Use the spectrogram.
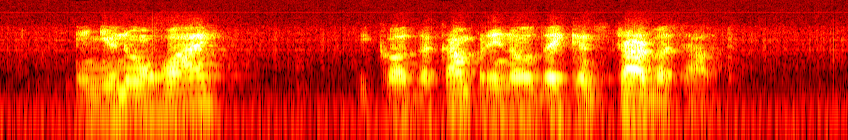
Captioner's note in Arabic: none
